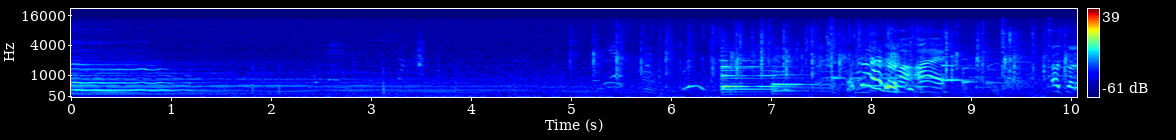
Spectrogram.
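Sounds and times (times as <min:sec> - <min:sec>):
hand claps: 0:05.0 - 0:10.0.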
